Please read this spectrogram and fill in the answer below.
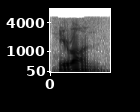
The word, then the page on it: Hereon: here·on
